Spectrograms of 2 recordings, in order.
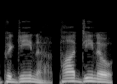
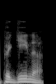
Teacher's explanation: in occitan the stress is moved to the penultimate syllable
